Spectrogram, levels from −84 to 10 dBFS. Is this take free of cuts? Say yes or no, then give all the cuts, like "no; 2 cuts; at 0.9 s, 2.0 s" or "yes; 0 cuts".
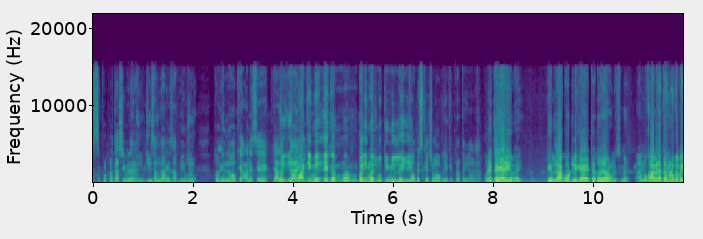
no; 4 cuts; at 6.3 s, 7.9 s, 9.0 s, 10.9 s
